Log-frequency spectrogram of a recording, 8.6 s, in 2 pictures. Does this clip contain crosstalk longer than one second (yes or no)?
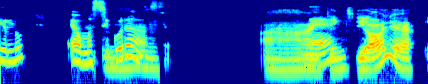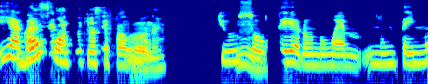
yes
